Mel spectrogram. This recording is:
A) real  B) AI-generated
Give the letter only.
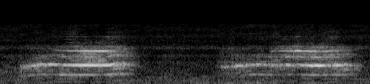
B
